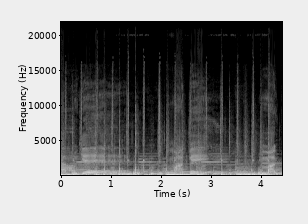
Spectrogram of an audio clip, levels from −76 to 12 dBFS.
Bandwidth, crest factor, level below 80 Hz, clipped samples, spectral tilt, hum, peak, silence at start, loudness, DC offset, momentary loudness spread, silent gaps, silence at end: 13 kHz; 6 dB; -16 dBFS; 7%; -7.5 dB/octave; none; 0 dBFS; 0 s; -8 LUFS; under 0.1%; 7 LU; none; 0 s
